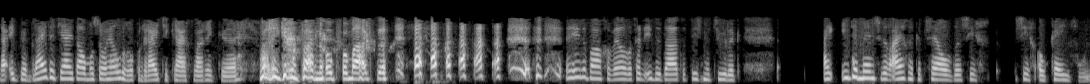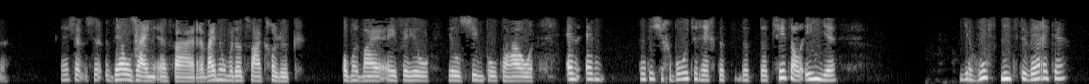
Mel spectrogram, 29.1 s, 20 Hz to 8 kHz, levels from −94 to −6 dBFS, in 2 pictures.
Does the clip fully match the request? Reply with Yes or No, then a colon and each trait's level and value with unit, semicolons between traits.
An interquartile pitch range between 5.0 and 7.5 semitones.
No: average, 4.3 semitones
